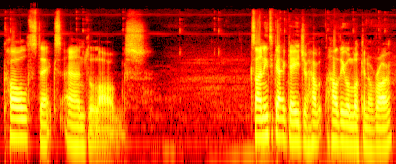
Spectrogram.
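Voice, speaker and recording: A man's voice: mid-range voice, sing-song, unhurried, creaky, darkish tone, dry recording. A man giving casual gaming livestream commentary, thinking aloud and correcting himself as he chats with viewers. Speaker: live streamer.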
